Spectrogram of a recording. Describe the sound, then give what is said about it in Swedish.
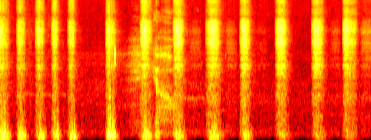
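A voice demonstrates a breathing exercise of quick, sharp exhalations through the nose, about fifteen short puffs in a steady rhythm with a brief pause partway, fairly loud. “alltså, korta, korta alltså, ut med näsan bara liksom.”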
